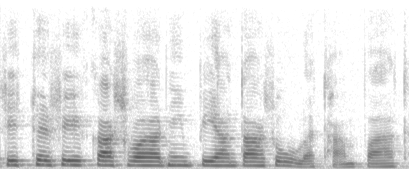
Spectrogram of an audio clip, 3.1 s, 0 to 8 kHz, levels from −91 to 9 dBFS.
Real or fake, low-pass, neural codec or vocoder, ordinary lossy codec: real; none; none; none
